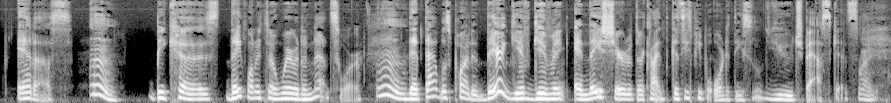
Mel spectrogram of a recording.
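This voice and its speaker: An American accent marks this woman's ordinary speaking voice, pitched fairly low. She keeps a moderate pace and ordinary pitch variation. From San Antonio, Texas. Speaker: small business owner. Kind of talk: interview. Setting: studio.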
